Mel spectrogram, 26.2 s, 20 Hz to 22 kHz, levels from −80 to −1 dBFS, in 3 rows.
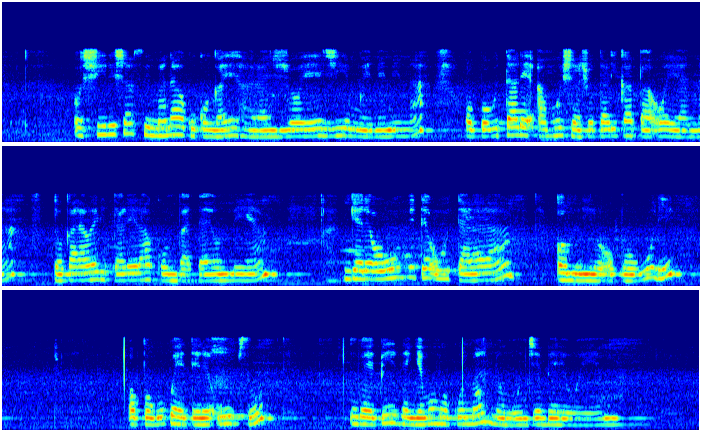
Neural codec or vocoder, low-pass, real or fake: none; 5.4 kHz; real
